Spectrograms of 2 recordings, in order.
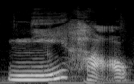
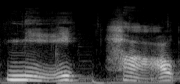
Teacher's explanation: When we try to say the first hanzi, you, 你, so will be the first tone, right? But when we combine them together, especially the second word is third tone as well. So we try to change the first one, the tone, into the second tone. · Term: changing tones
